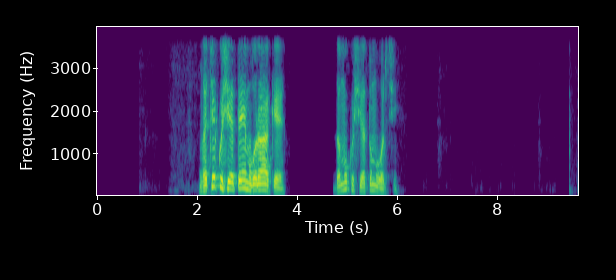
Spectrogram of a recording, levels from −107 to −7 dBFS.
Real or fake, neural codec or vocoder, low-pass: fake; vocoder, 44.1 kHz, 80 mel bands, Vocos; 3.6 kHz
